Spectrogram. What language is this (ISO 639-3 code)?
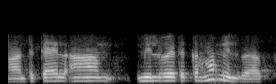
mai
